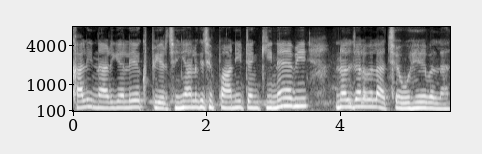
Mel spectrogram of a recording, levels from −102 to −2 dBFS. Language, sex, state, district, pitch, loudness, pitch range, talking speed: Maithili, female, Bihar, Samastipur, 215 Hz, -11 LUFS, 200-230 Hz, 200 wpm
